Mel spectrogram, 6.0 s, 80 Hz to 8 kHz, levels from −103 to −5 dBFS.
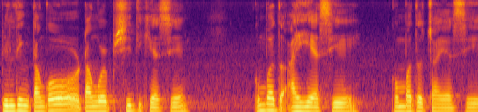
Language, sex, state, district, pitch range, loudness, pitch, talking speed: Nagamese, male, Nagaland, Dimapur, 115-135 Hz, -15 LUFS, 120 Hz, 110 wpm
